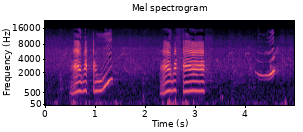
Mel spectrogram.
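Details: Talking pet parrot at home giving loud, nasal, rising word-like calls in three bursts, the last higher and thinner, over quiet background hiss.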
